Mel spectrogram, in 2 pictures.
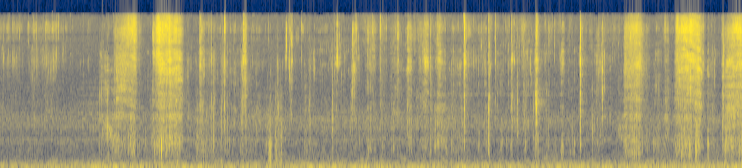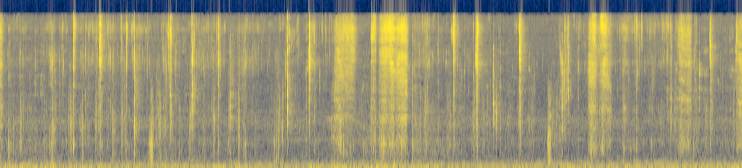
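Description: Close-miked eating: chewing and biting on braised meat and rice, with wet mouth clicks and a few louder bursts of chewing or spoon-mixing in a steel pot.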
